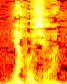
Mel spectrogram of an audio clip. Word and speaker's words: Yeshua: who he was yeshua in the hebrew and it's felt like this it's spelled like that that's what the that's the aramaic okay in the hebrew in the hebrew pronunciation would be yahushua okay but back then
